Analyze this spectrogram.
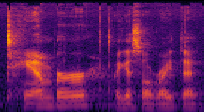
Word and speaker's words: timbre: can talk about called Timbre I guess I'll write that down uh t-i-n-b-r-e pronounced Timbre um Timbre is the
